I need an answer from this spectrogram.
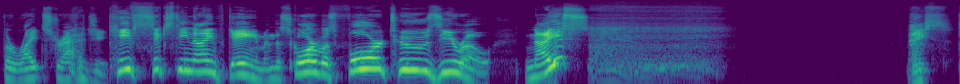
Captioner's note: deep breath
